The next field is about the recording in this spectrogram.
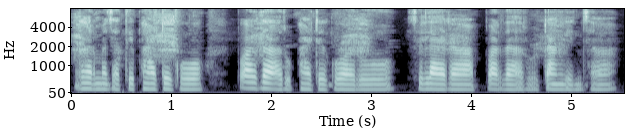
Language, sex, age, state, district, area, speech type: Nepali, female, 45-60, West Bengal, Alipurduar, urban, spontaneous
